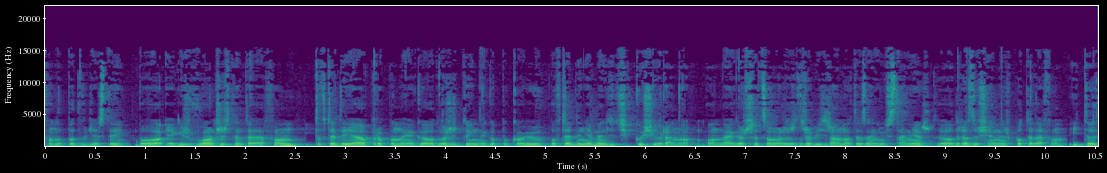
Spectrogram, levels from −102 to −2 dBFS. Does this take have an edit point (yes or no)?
yes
